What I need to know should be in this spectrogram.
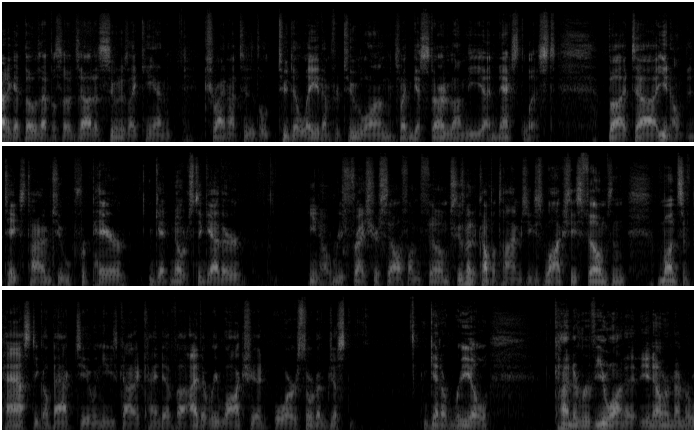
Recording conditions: background noise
